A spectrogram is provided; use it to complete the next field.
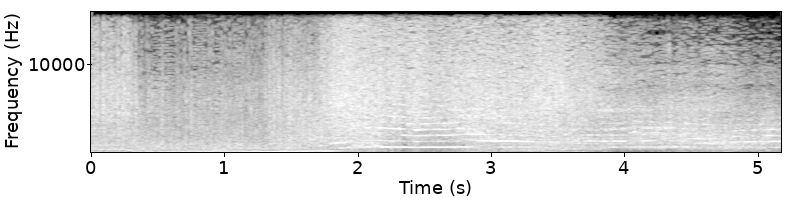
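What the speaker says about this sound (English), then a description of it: "The engine noises are rising and the formation lap gets underway." Formula One race car engines from the 2005 season rev and whine at high pitch at the formation lap start, one rising sharply then sweeping past, over a steady roar of other engines nearby.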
